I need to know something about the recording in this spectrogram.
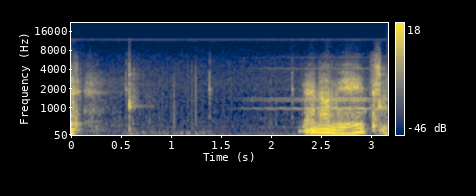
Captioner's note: clock ticking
